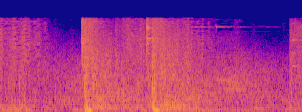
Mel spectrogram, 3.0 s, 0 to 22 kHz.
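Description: Two loud, sharp gunshots from a gun in the video game The Order: 1886 crack out about half a second apart, with a fainter shot near the end over a steady game background.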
